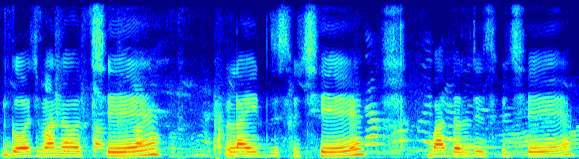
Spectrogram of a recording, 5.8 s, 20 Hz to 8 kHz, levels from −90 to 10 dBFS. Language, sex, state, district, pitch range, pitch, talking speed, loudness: Odia, female, Odisha, Sambalpur, 195-225 Hz, 205 Hz, 70 wpm, -15 LUFS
